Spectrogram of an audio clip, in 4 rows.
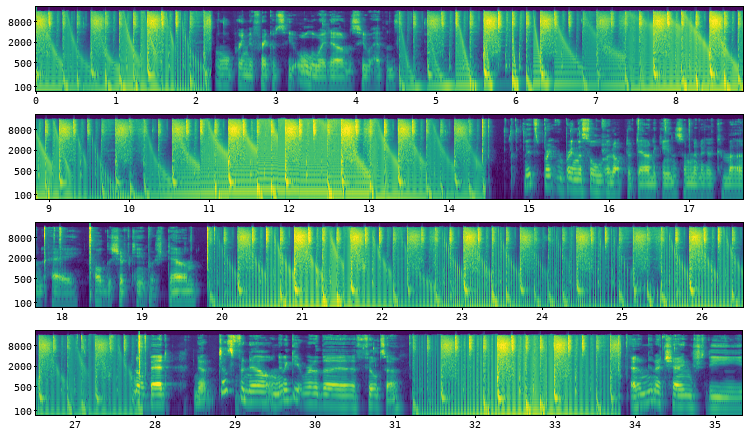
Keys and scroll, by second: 2.1 space, 4.5 space, 14.4 space, 17.8 super+a, 18.3 shift+super+a, 27.8 space, 31.2 space, 33.8 space.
